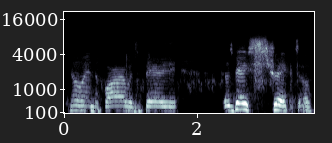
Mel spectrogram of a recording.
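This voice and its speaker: A young woman chatting as a guest over a video call, relaxed, with plenty of fillers and sentences that fade off quietly. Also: lowish voice, a little slow, dry recording, dull audio. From Canada. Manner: relaxed, trails off softly, many fillers. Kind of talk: casual interview chat.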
